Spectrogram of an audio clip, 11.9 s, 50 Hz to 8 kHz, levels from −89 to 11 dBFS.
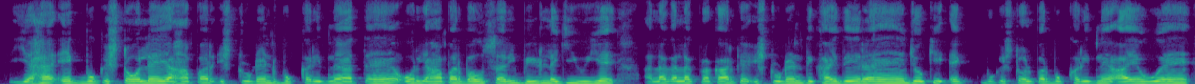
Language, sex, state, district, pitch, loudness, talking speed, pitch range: Hindi, male, Bihar, Jahanabad, 180 Hz, -16 LUFS, 200 wpm, 175-185 Hz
